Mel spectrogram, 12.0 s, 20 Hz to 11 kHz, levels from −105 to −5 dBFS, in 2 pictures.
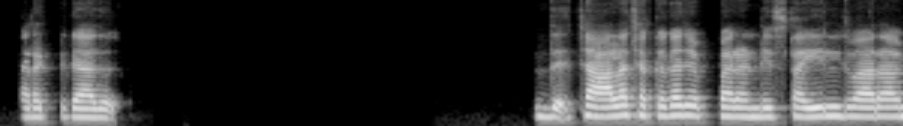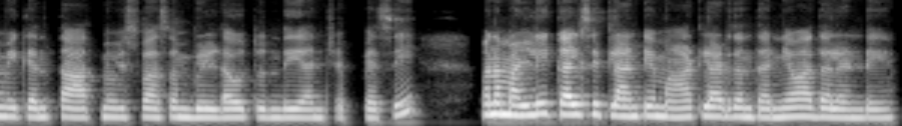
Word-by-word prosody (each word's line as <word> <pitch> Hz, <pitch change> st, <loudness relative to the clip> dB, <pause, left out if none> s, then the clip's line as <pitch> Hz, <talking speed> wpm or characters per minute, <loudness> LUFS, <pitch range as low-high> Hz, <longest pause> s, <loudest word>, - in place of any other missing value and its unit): Correct 190 Hz, 0 st, -5 dB
కాదు. 180 Hz, -1 st, +1 dB, 2.9 s
ద్ -, -, +1 dB, 0.2 s
చాలా 210 Hz, 0 st, +5 dB
చక్కగా 220 Hz, 0 st, +1 dB
చెప్పారండి. 200 Hz, -2 st, -1 dB
స్టైల్ 200 Hz, +1 st, +1 dB
ద్వారా 200 Hz, 0 st, +2 dB
మీకు 195 Hz, 0 st, -4 dB
ఎంత 190 Hz, +1 st, -6 dB
ఆత్మవిశ్వాసం 185 Hz, 0 st, -4 dB
బిల్డ్ 180 Hz, 0 st, +1 dB
అవుతుందని 180 Hz, -1 st, -2 dB
చెప్పేసి. 180 Hz, +7 st, -6 dB, 0.5 s
మనం 250 Hz, 0 st, +7 dB
మళ్ళీ 230 Hz, +3 st, +4 dB
కలిసి 240 Hz, +1 st, +5 dB
ఇట్లాంటివి 215 Hz, -2 st, +1 dB
మాట్లాడదాం. 195 Hz, 0 st, 0 dB
ధన్యవాదాలండి. 185 Hz, -2 st, -1 dB
195 Hz, 100 wpm, -22 LUFS, 185-210 Hz, 2.9 s, మనం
